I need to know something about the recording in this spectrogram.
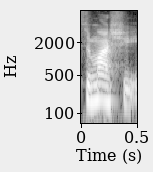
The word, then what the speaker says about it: Doomashi: Dumashi, is that right? Yeah, I think it's Tomashi. It's like the name comes from Doctor Doom with Miyamoto Musashi, which is from Vagabond.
